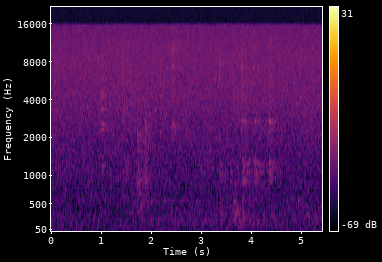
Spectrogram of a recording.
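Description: A spoon clinks against a small metal pot.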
